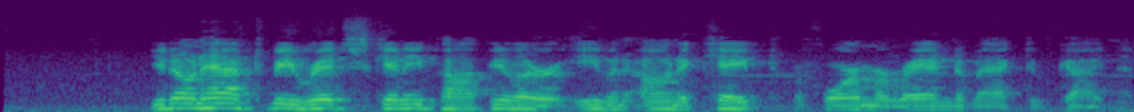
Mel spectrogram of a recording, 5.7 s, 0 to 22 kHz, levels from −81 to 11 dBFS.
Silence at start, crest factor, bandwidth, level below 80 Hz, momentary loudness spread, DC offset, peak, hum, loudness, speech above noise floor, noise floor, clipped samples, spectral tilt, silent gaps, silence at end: 0.75 s; 18 dB; 9 kHz; -48 dBFS; 12 LU; under 0.1%; 0 dBFS; none; -19 LUFS; 29 dB; -48 dBFS; under 0.1%; -7.5 dB/octave; none; 0 s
